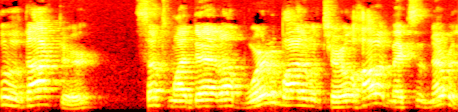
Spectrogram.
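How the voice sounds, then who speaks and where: Here a man is speaking. He talks with a Midwestern accent. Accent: American Midwest. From Detroit, Michigan. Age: 80s+. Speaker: retired bleach business owner. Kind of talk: interview answer.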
